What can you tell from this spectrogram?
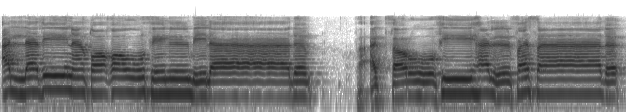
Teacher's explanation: یہ الف مدہ ہے، یہاں پر رکیں گے تو یہ زیر سائلنٹ کریں گے، دال میں قلقلہ یعنی آواز مڑ کے آئے گی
